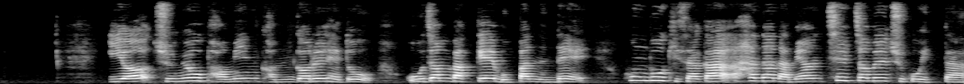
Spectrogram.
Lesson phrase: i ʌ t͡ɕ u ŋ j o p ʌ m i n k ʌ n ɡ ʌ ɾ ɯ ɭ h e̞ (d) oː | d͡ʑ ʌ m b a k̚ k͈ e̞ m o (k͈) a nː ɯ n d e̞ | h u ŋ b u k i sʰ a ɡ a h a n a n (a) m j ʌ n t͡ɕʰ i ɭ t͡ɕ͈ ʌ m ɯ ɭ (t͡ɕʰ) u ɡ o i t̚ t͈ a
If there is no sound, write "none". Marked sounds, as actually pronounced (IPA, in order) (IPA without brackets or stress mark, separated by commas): d, p͈, a, t͡ɕ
